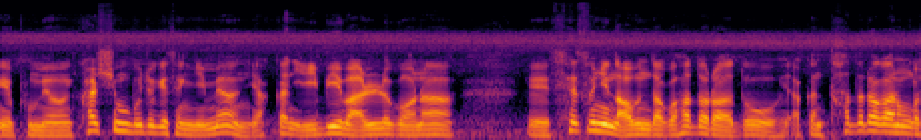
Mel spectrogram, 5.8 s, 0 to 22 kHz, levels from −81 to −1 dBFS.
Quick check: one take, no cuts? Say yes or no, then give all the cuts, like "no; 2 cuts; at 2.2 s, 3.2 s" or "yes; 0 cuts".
yes; 0 cuts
